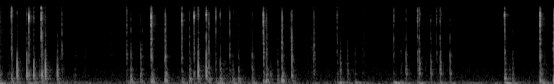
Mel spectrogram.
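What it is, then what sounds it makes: Laptop keyboard with plastic keys. The tips of long acrylic nails type on a MacBook Pro backlit keyboard with bare plastic keys set in an aluminum body. About two dozen quick, dry, bright clicking taps come in uneven bursts with brief pauses, each tap dying away almost instantly.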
